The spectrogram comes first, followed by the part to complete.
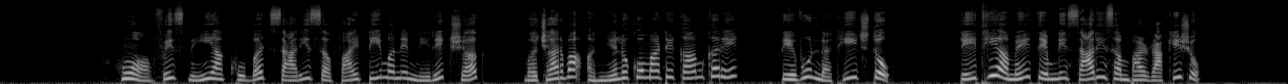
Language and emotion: Gujarati, fearful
